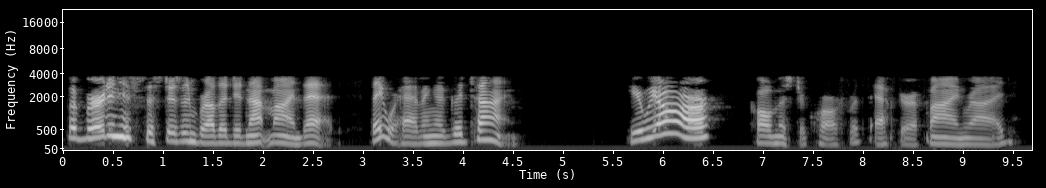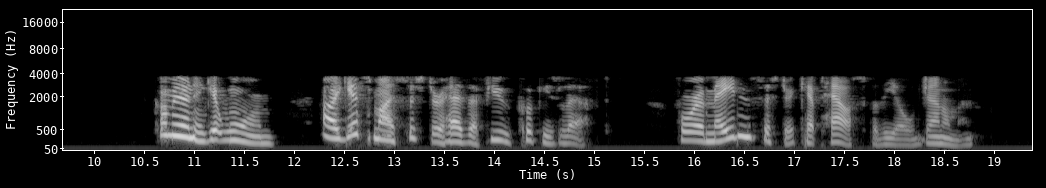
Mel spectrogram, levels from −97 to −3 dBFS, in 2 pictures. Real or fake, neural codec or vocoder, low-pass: real; none; 3.6 kHz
